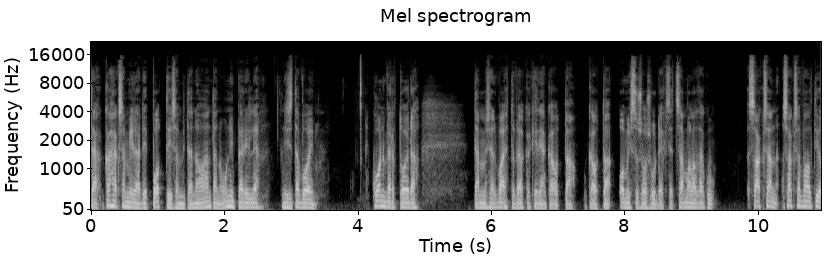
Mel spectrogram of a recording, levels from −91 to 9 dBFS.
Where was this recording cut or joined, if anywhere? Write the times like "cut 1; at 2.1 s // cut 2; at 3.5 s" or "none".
none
